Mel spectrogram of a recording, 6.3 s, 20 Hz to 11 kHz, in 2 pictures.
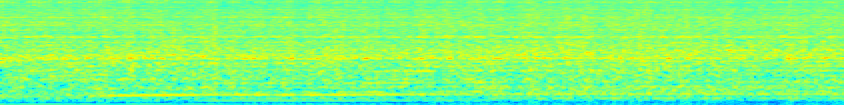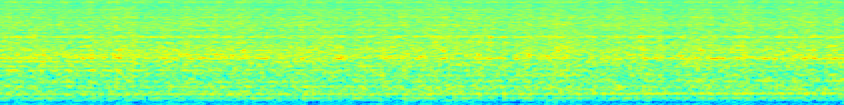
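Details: BMW E46 M52TU B25 engine just started, VANOS connected: steady idle with faint gritty grinding and hiss, audible at the beginning; suspected VANOS fault.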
